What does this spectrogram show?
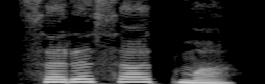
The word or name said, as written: ಸರಸಾತ್ಮ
